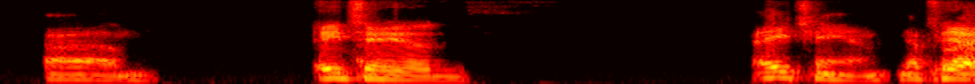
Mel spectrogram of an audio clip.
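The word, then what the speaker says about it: Achane: It's um Achan?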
